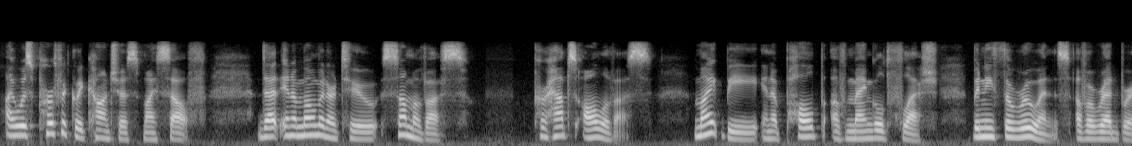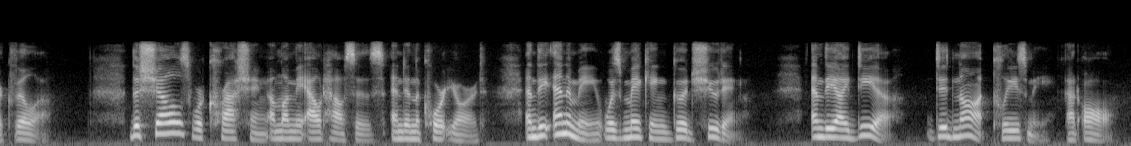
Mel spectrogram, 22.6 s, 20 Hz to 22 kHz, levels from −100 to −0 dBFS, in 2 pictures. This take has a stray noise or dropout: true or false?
false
